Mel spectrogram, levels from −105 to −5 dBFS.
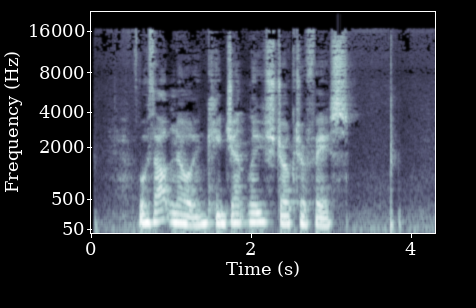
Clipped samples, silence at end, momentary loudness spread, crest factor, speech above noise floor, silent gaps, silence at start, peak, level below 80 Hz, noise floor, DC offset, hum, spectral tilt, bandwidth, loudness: under 0.1%; 0.45 s; 14 LU; 14 dB; 26 dB; none; 0.05 s; 0 dBFS; -40 dBFS; -38 dBFS; under 0.1%; none; -4.5 dB/octave; 17 kHz; -13 LUFS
